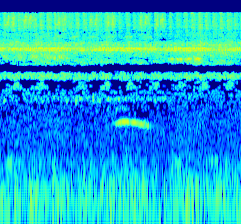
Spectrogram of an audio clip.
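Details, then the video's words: Village crickets at night keep up an unbroken, very high, rapidly pulsing chorus, with one faint short whistle in the middle. "Relaxing Night Crickets Sound in Village"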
